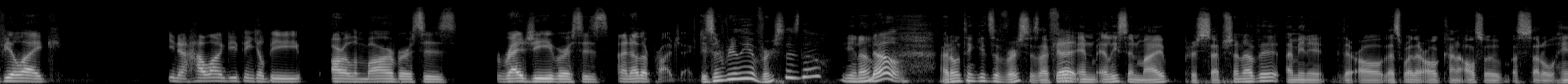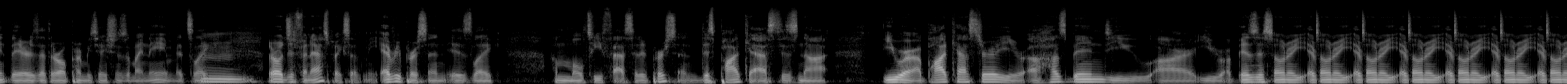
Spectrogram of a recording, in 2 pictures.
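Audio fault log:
28.85 to 31.36 s, broken-record loop: the speech stops moving forward and a single 0.46 s fragment plays five times, back to back and identical each time, running to the end of the clip. This is likely a stall in the player, encoder or stream, which kept sending the last piece of audio it still held instead of new material. The repetition is exact, so it sounds mechanical rather than spoken, and whatever should have followed in those final seconds is missing.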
